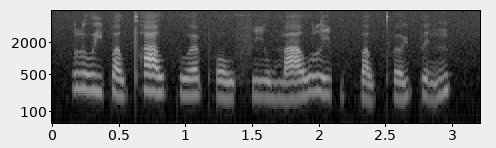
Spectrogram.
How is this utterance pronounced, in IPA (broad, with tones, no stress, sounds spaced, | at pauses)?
l uː˧ j p ɐ˨˧ w pʰ aː˧ w kʷ œː˨˧ pʰ o˨ w f iː˨ w m aː˨˥ w l iː˨ p̚ ɵ˧ t̚ p ɐ˨ w pʰ ɵ˨˥ ɥ p ɪ˨˥ ŋ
